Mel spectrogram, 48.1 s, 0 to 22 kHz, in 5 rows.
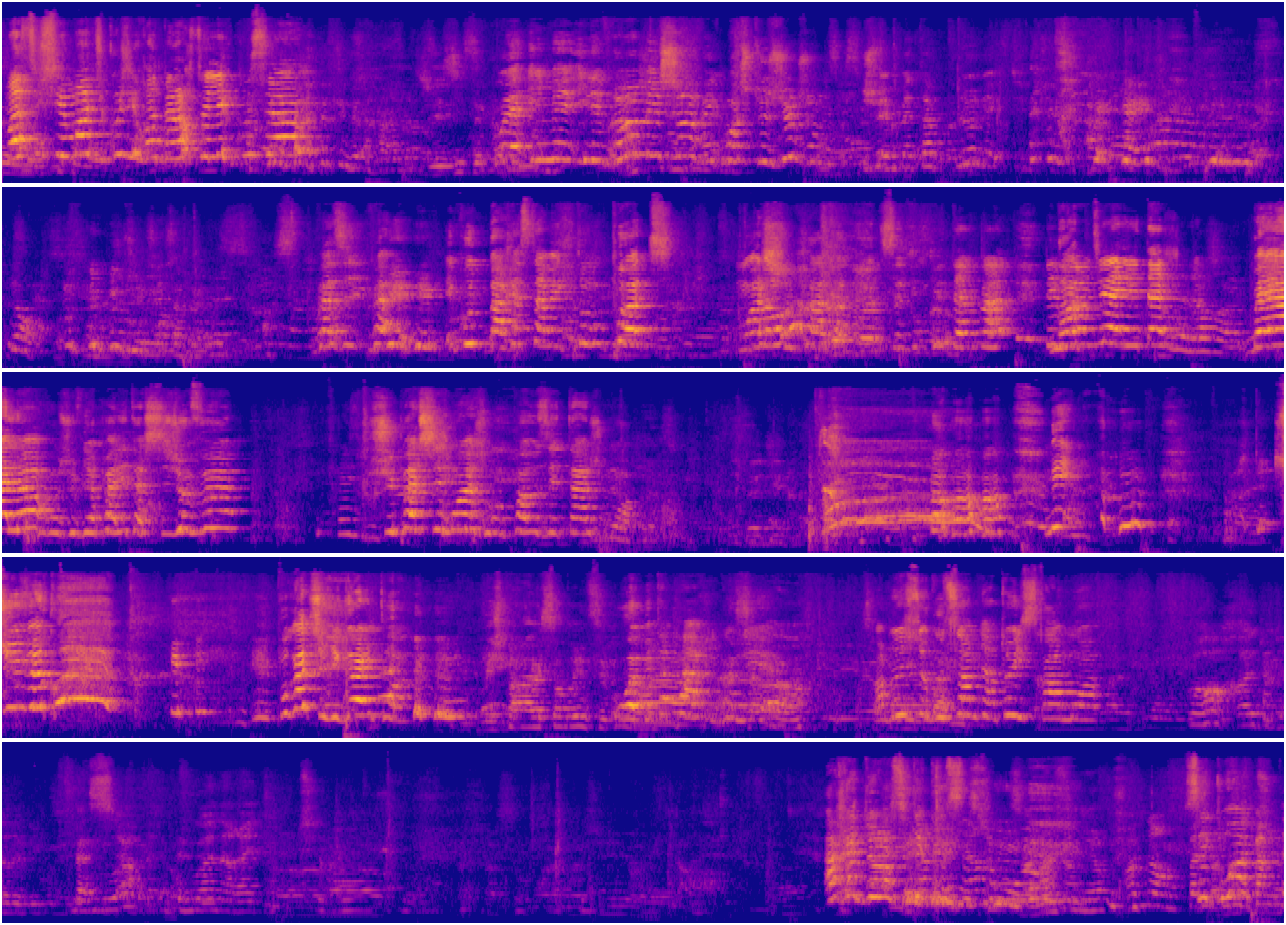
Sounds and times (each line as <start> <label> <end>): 0.0 Children playing 3.1
3.7 Children playing 21.1
25.3 Children playing 32.4
44.6 Children playing 48.0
